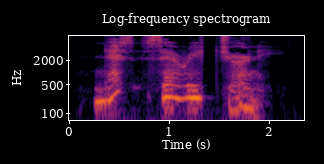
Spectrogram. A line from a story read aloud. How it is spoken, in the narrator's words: whispered Baby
